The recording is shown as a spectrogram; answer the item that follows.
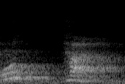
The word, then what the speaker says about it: উচ্ছ্বাস: যেমন আমরা উচ্ছ্বাস, এই যে উ যোগ চ ছ তারপরে যোগ ব ফলা, তাহলে চ এর উচ্চারণ আমরা দেখছি, ছ এর উচ্চারণ পেয়েছি, কিন্তু ব ফলার উচ্চারণ এখানে আসে নাই, তাহলে উচ্ছ্বাস।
